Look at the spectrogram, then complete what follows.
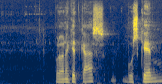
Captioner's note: speaking spanish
